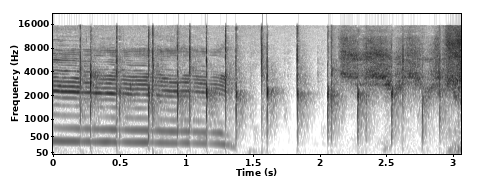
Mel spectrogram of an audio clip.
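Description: A burst of applause with sharp, rapid hand claps over a bright sustained tone that fades out after a second or so, followed by lively crowd noise and continued clapping.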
